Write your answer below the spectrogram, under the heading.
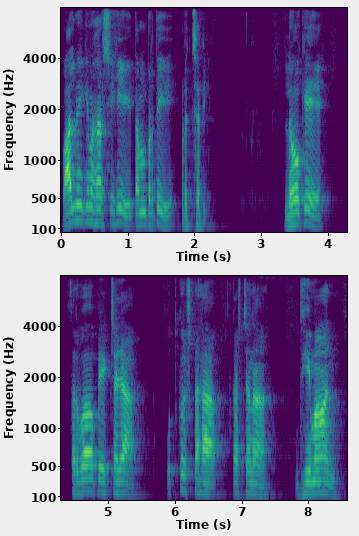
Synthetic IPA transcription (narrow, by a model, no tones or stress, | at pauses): ʋaːlmikimɐɦɐɾʃiɦit̪ɐmpɾɐt̪ipɾɐt͡ʃʰɐt̪i | loːkeː | sɐɾʋɐpeːkʂɐjɐ | ut̪kɾɪʂʈɐɦɐ̆kɐʃt͡ʃɐnɐ | d̪ʱiːmaːn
